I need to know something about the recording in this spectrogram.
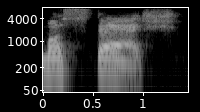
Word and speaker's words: mustache: Because it's the A and then SH. The only exception is going to be if there's a W before the A. Then we're going to go with a lax sound. But more often, there might be some other exam. More often than not, it's going to be a wide A sound.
